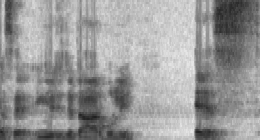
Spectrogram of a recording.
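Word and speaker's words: С: ঠিক আছে, ইংলিশে যেটা আর বলি এস। সি কিন্তু সবসময় এই জিনিসটা ভুল হতো আমার নিজেরও, এটা কিন্তু সি না, এটা অ্যাকচুয়ালি এস। এস, রাশিয়ান এটা এস।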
